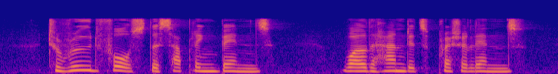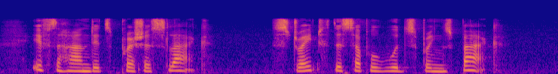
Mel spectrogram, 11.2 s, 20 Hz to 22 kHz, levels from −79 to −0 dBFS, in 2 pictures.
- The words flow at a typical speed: No, slow, 130 wpm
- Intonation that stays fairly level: Yes, narrow, 1.7 semitones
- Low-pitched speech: No, high, 190 Hz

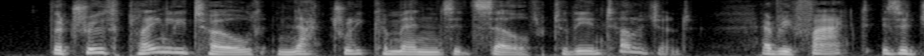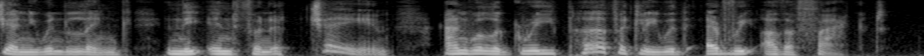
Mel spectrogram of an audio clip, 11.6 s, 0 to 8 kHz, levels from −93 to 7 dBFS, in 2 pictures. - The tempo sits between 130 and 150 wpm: Yes, average, 145 wpm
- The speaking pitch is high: No, medium, 140 Hz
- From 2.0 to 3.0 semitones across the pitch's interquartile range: No, average, 3.9 semitones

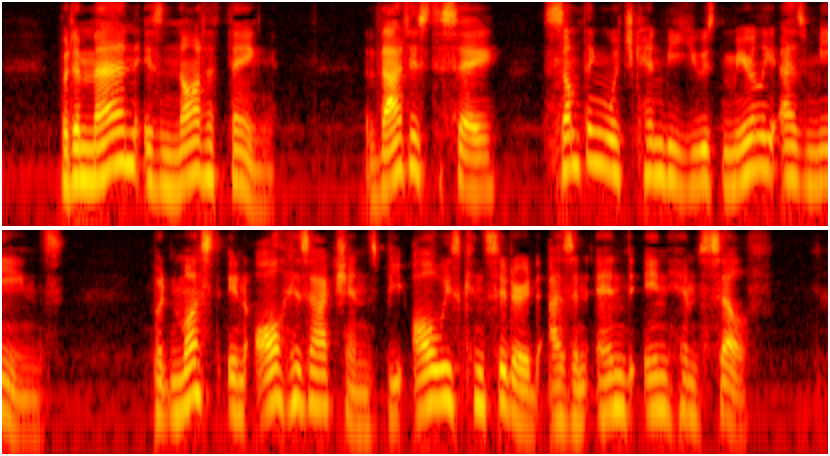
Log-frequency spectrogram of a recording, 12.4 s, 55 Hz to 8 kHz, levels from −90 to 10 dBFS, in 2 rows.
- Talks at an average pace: Yes, average, 160 wpm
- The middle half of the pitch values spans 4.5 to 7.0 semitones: Yes, average, 5.2 semitones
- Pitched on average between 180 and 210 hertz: No, medium, 150 Hz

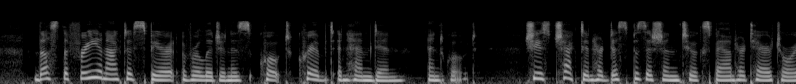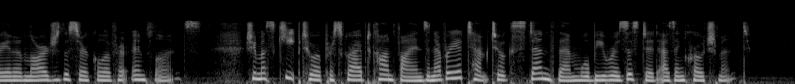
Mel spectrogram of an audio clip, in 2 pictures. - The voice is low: No, high, 200 Hz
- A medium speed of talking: Yes, average, 185 wpm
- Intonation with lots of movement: No, average, 3.4 semitones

